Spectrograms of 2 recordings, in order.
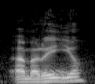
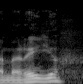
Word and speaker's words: Amarillo: Amarillo. Uh, it was spelled with two L's, but because it's two L's, it is Spanish, it's pronounced like a Y, as I was mentioning the other day.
